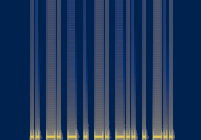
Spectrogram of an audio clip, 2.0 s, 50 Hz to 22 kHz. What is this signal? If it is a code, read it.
Morse code, heard as a keyed tone, about 44 wpm, 700 Hz. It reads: INTENDED
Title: ED Suffix - Top 100 Words with Base Words 45wpm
